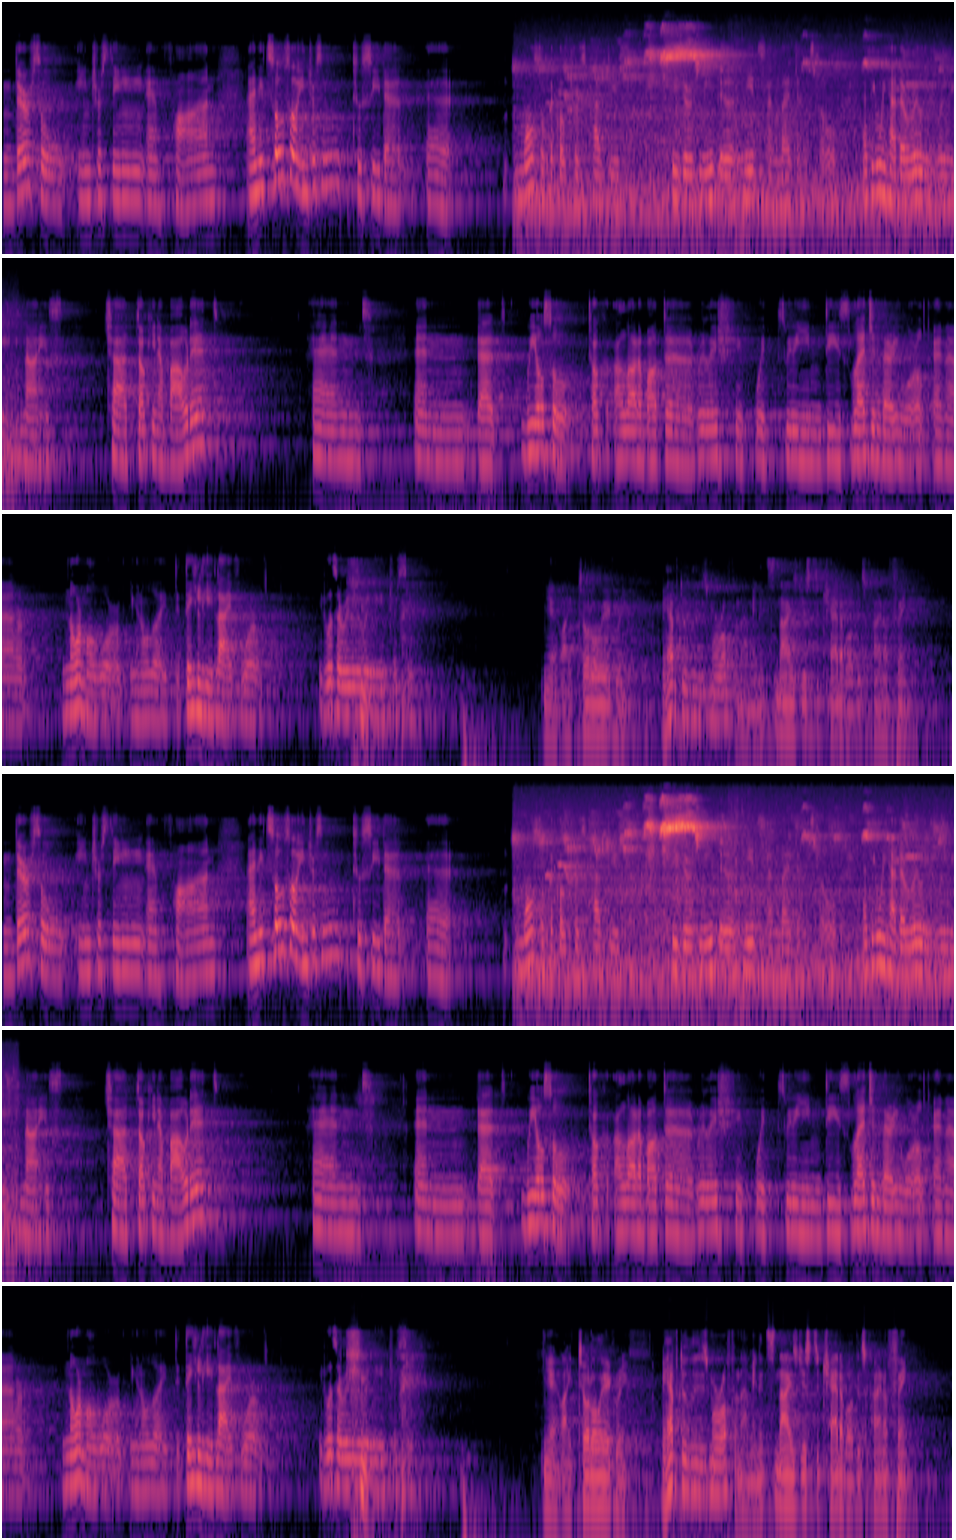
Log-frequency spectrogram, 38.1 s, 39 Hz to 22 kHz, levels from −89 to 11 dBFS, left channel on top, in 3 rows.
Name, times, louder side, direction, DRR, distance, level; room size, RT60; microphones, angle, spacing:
voice 1, 0.0-5.4 5.6-6.0 6.8-8.4 8.9-13.5 14.1-15.4 16.8-17.6 18.2-19.3 19.6-25.7 26.2-28.9 29.6-30.9, equal, 5° right, 9 dB, 0.4 m, -36 dB
sound 1, 6.8-12.9, right 8 dB, 50° right, 0.8 m, -27 dB
voice 2, 30.0-30.3 30.7-31.0 32.6-33.8 34.2-37.4, right 6 dB, 75° right, 12 dB, 0.4 m, -37 dB
14.5 x 12.5 x 6.6 m, 2.4 s
head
